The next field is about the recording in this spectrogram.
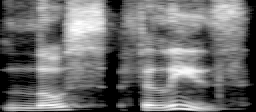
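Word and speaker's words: Los Feliz: There's an area in LA called Los Felas, but it is actually a Spanish word. So sometimes I accidentally pronounce it los feliss. I'll write it for you just in case you've never heard of it. Los file is what people say,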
